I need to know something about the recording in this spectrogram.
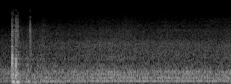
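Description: A steady low hum with even hiss, the background noise of a live microphone and sound system, after one short, sharp sound just after the start.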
